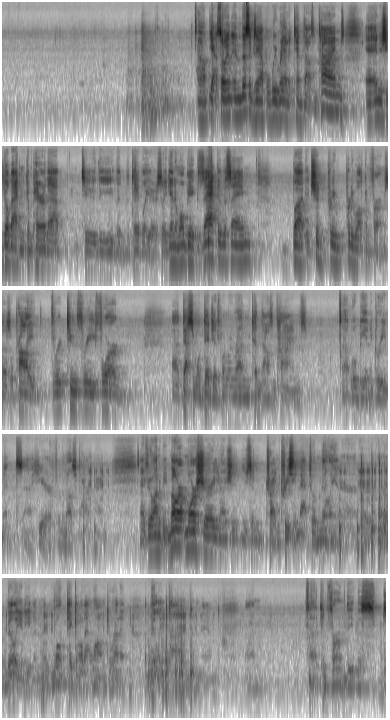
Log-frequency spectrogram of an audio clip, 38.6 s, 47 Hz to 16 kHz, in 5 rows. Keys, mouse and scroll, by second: 4.5-4.9 scroll down 2, 7.8-9.8 scroll up 6, 19.5-21.4 scroll down 6, 21.8 scroll down 2, 26.2-26.5 scroll up 2, 36.0-36.8 scroll down 4.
